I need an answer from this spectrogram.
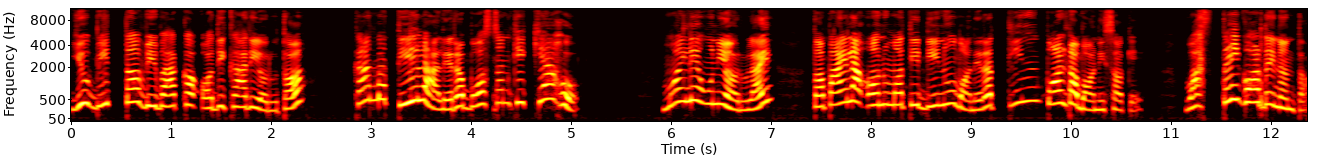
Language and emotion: Nepali, disgusted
